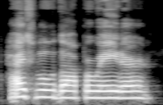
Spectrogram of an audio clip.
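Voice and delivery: usual speaking voice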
